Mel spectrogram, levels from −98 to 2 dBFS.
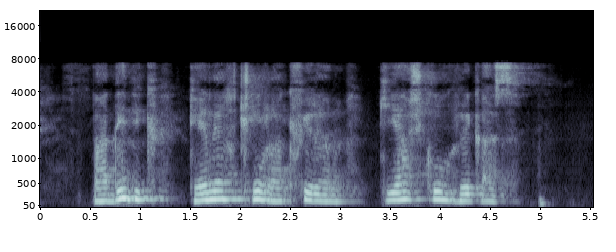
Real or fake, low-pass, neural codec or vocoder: fake; 7.2 kHz; codec, 16 kHz, 4 kbps, FreqCodec, smaller model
